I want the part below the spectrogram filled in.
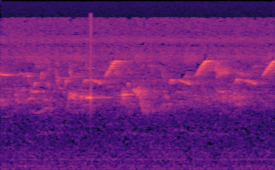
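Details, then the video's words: Birds chirping in the early morning dawn chorus: faint, thin whistles and short rising and falling notes from several distant birds over a steady hiss of background noise. "The chirping of birds in the early morning."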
